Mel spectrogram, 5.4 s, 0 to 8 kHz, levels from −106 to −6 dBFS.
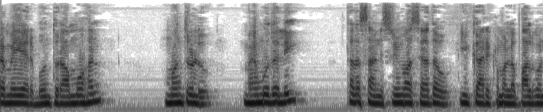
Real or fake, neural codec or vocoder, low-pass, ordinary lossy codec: fake; vocoder, 44.1 kHz, 128 mel bands every 256 samples, BigVGAN v2; 7.2 kHz; MP3, 64 kbps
